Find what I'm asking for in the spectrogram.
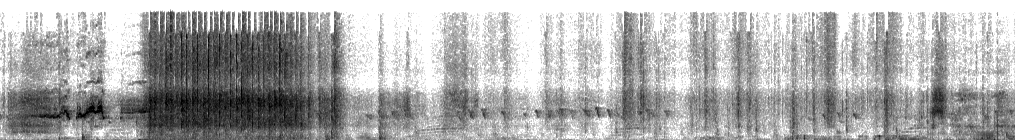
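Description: Pigeons in a loft coo and stir as they are fed, with a loud rustling, flapping burst early on and steady low cooing and shuffling around it.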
